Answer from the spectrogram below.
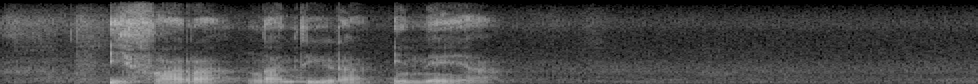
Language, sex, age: Venda, male, 33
